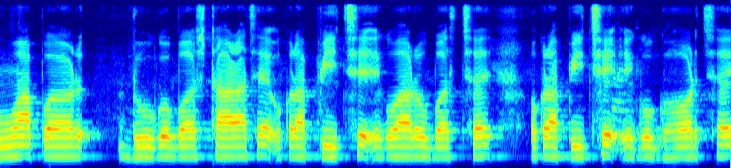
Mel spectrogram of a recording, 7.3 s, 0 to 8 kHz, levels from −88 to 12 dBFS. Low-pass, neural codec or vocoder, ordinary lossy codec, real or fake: 7.2 kHz; none; none; real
